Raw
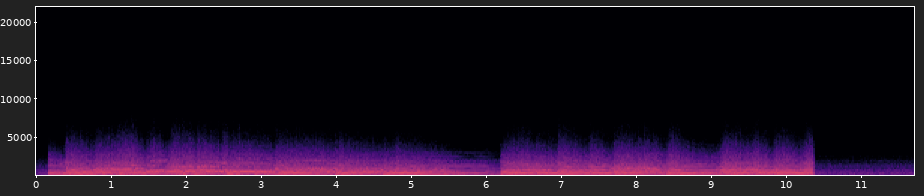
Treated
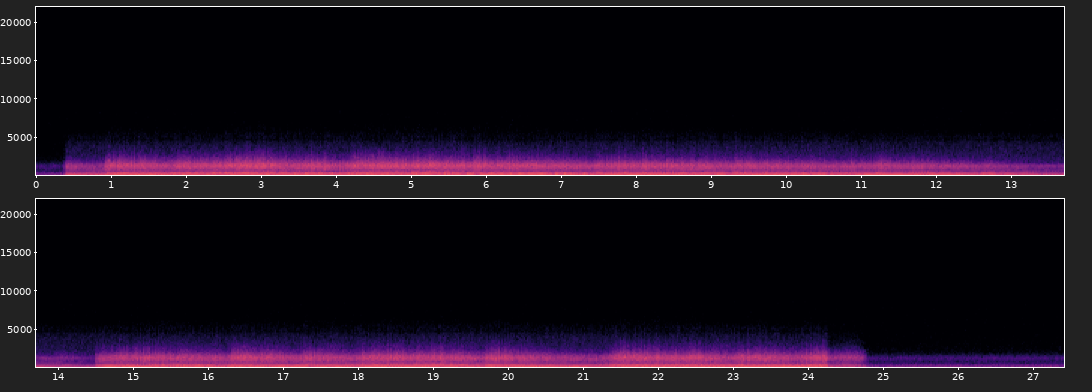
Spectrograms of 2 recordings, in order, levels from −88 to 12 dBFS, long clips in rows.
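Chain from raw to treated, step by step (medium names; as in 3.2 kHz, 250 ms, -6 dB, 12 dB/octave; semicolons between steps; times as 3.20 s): resonant high shelf 2.2 kHz +13 dB, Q 3; hum notches 60/120/180/240/300/360/420/480/540 Hz; gated-style reverb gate 230 ms rising, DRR 7.5 dB; speed mistake 78 rpm record played at 33 rpm; trim +4.5 dB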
